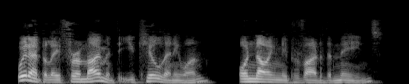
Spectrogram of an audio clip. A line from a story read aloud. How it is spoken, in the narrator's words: Orr said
